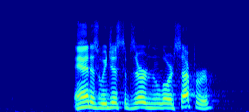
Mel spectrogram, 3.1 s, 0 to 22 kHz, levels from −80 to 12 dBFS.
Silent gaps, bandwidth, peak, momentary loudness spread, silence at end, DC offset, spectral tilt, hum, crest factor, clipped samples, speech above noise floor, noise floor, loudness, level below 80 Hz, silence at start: none; 11 kHz; -16 dBFS; 9 LU; 0.5 s; under 0.1%; -5.5 dB/octave; none; 18 dB; under 0.1%; 44 dB; -75 dBFS; -31 LUFS; -82 dBFS; 0.95 s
